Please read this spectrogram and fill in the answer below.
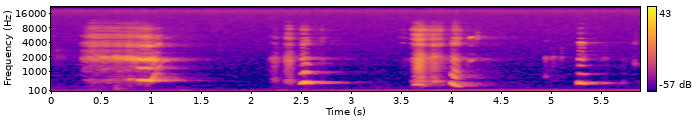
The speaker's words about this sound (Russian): Что ты, малыш? Ну не плачь, малыш.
